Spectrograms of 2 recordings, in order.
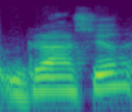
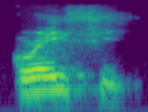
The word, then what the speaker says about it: Gracie: We are not even talking about Helio Gracia. Is it Daniel? Is that true? Is that I pronounce right?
